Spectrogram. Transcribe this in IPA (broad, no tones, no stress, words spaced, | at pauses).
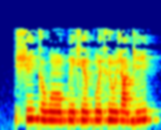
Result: ʃiɡʲo wõpĩ xʲɛ̃kʷẽxʲũʒa ɡi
